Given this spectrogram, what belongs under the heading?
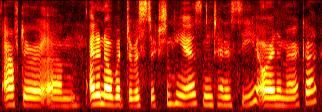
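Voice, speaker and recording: A woman from Germany with a German accent, chatting casually and softly outdoors, with many ums. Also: mid-range voice, steady tone, quick pace, rough recording. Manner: soft-spoken, chatty, many ums, laughs lightly. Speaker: vlogger. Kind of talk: casual live chat outdoors. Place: outdoors in the evening, nature sounds around.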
